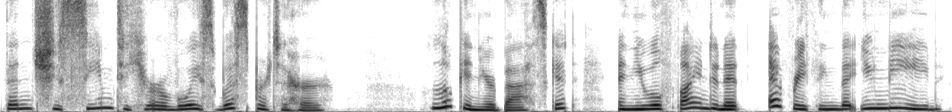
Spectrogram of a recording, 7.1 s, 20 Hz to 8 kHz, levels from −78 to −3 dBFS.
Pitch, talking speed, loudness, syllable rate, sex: 260 Hz, 200 wpm, -16 LUFS, 5.4 syllables/s, female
